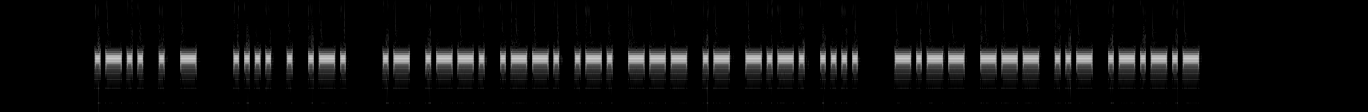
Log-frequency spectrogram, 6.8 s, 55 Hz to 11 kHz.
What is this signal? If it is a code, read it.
Morse code, heard as a keyed tone, about 46 wpm, 700 Hz. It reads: LET HER APPROACH YOU.
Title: Sentences from Top 1000 Words - Review Part 6 - 45wpm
